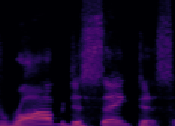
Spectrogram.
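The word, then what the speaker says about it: DeSantis: of he's head of Rhonda sanctimonies I'm sorry I mispronounced it's Rob Des Sanctus Rob Des Sanctus he's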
